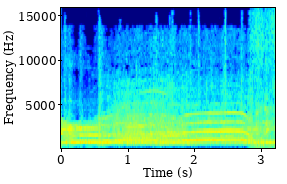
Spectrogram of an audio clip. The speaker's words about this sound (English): After 364 consecutive plunges, this weekend, cheered on by hundreds of onlookers, Dan climbed a ladder and took his final, most epic dive.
